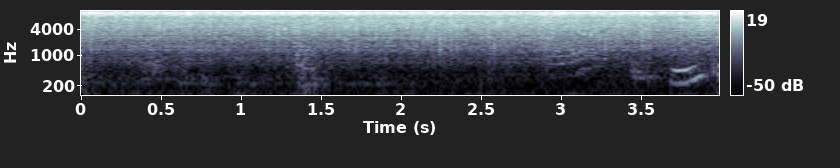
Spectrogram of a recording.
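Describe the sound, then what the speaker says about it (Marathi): Onion and finely chopped spring onion greens frying in a pan for Khandeshi brinjal bharit, a soft steady sizzle at low level, with faint murmurs of a voice near the end. "कांदा असतो ना तो मी यामध्ये पहिल्यांदा थोडासा तळायला टाकलेला आहे"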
